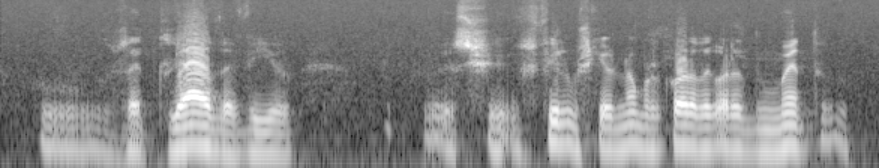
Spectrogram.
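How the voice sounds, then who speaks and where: Noticeable background noise surrounds a man speaking at a moderate pace with long, frequent pauses. His voice is fairly low with fairly even intonation. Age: 80s+. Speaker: elderly local resident recounting memories. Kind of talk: interview, personal reminiscence. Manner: halting, with repetitions.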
